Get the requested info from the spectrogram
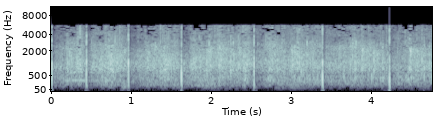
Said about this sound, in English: And your church deserves a round of applause for not being afraid. Amen.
